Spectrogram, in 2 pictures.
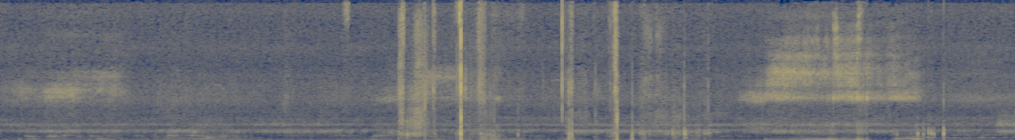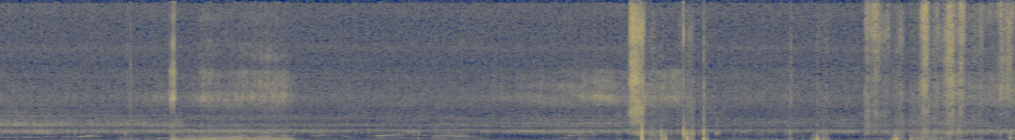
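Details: A heavily snoring Maine Coon cat breathes in slow, low, rasping snores that rise and fall every few seconds; faint voices and a few sharp clicks sound in the background of a quiet room.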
